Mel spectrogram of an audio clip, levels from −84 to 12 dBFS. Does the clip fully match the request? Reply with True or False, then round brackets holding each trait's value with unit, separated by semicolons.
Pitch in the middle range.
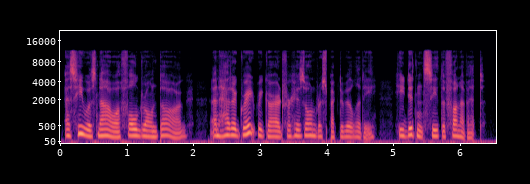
True (180 Hz)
